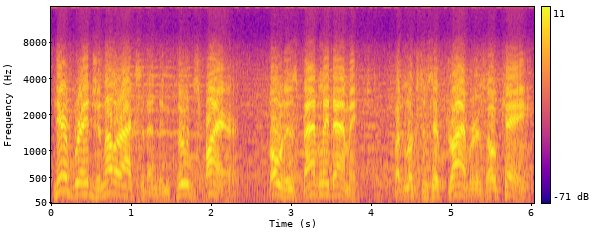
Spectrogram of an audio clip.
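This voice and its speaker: Slightly high and sing-song, a man's voice reads newsreel narration at a moderate pace, using clipped, dramatic announcer phrasing. The dull, band-limited newsreel sound carries loud background music.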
